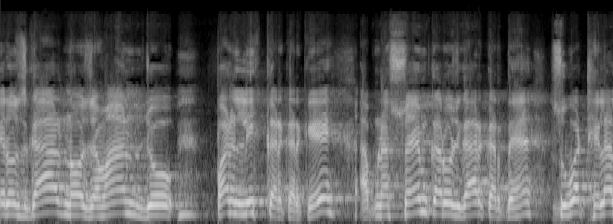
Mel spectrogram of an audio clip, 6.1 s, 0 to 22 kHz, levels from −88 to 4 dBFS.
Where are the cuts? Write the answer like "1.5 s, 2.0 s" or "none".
none

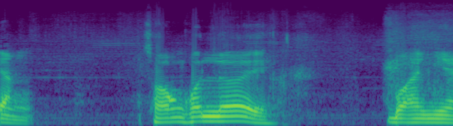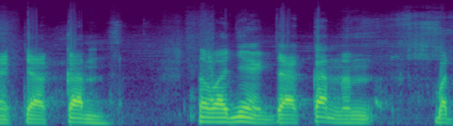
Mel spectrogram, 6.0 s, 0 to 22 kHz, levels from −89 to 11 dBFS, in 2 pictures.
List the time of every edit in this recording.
none

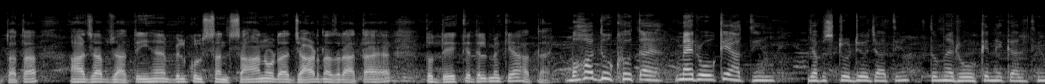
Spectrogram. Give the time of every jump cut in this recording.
9.2 s

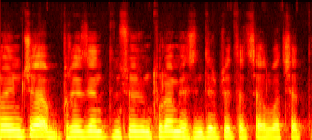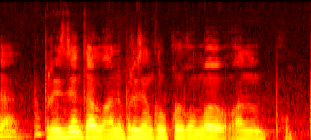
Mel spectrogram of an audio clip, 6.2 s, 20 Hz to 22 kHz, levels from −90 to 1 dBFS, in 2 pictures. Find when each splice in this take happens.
3.4 s

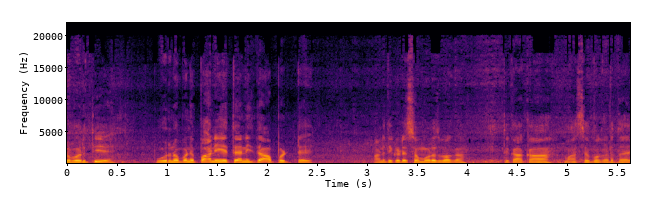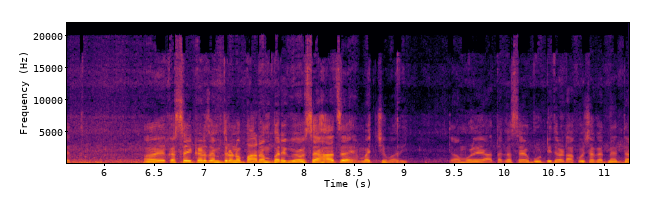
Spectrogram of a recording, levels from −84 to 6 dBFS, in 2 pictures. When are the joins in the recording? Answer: none

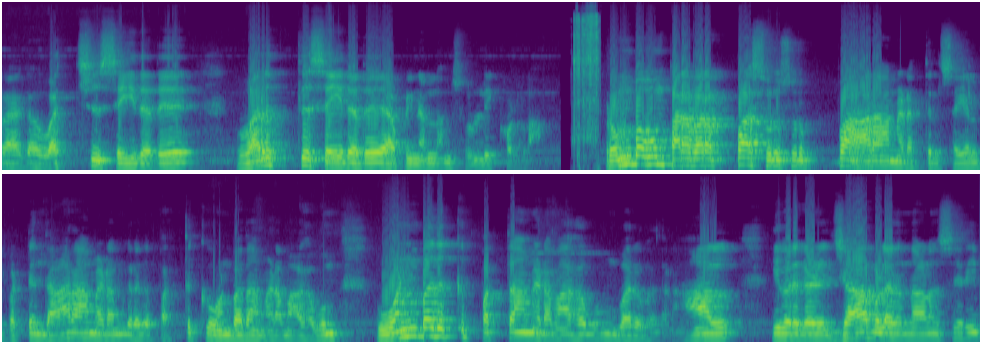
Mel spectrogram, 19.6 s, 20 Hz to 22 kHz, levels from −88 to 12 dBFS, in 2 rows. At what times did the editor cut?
5.9 s

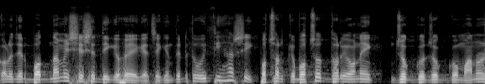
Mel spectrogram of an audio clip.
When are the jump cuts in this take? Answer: 2.5 s, 3.8 s

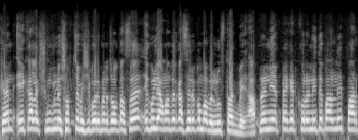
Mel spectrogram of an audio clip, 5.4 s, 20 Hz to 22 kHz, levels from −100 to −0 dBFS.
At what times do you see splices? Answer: none

